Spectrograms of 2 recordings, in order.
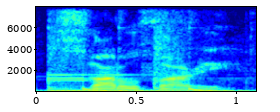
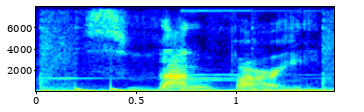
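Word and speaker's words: Svaðilfari: Svadilfari. – Svadilfari.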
